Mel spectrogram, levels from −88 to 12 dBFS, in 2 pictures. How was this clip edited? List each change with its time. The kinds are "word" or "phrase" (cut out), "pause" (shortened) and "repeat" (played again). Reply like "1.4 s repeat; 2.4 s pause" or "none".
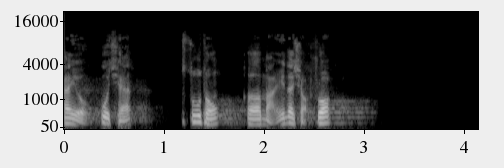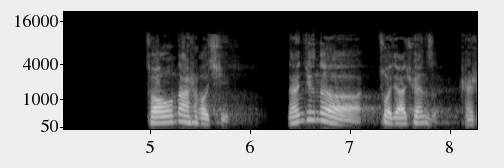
none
